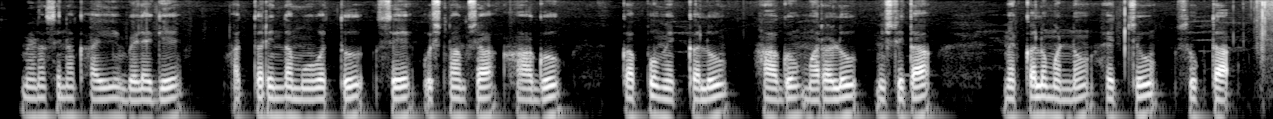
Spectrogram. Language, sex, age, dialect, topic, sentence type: Kannada, male, 18-24, Mysore Kannada, agriculture, statement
